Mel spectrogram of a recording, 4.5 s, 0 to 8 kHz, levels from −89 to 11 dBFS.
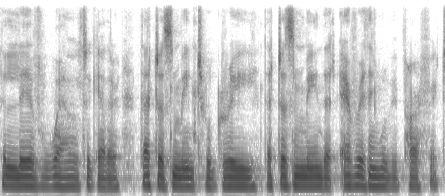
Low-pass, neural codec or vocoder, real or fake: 7.2 kHz; none; real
